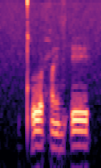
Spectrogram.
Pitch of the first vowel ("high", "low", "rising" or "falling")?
low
